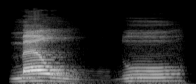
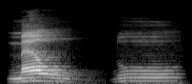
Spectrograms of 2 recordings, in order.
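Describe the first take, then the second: Both takes have the same delivery.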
